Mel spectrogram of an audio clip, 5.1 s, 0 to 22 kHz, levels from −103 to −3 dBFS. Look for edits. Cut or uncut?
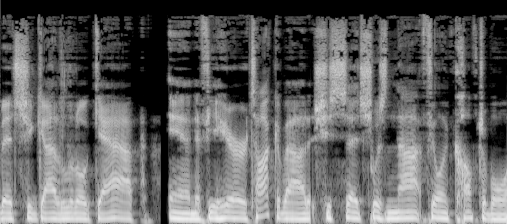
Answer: cut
